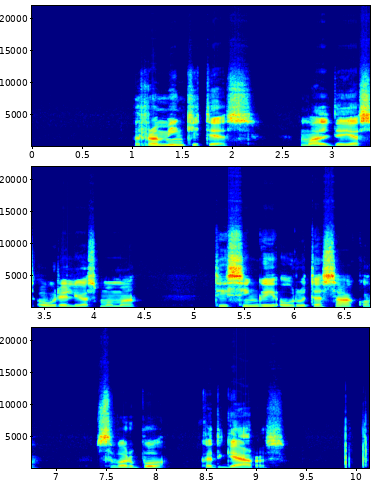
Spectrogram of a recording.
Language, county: Lithuanian, Vilnius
